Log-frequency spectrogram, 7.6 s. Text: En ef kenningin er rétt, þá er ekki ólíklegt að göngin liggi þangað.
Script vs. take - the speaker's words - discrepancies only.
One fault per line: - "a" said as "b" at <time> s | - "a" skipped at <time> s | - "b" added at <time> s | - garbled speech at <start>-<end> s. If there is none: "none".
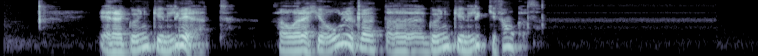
- "kenningin" said as "göngin" at 1.3 s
